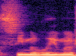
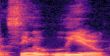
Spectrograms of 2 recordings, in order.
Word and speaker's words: Simu Liu: Uh one that I I very nearly put in is from the Simu Liu show. Uh Simu Leu. I keep mispronouncing his name.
